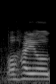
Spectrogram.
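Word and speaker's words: おはよう: It's just pronounced like Ohio the state.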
